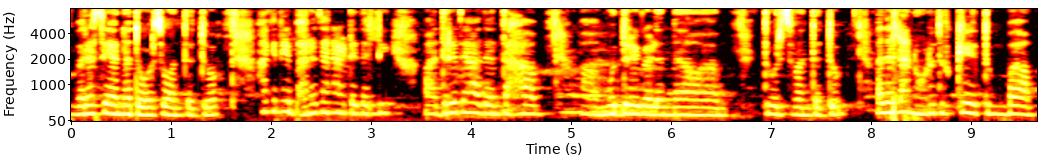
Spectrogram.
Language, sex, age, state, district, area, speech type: Kannada, female, 18-30, Karnataka, Chikkamagaluru, rural, spontaneous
